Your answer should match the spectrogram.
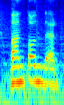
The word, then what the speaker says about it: Van Tonder: Van Tonder.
